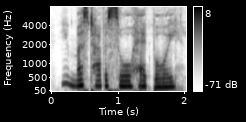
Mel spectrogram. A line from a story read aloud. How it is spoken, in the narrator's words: Lyudov murmurs in a sing-song way that's similar to his humming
